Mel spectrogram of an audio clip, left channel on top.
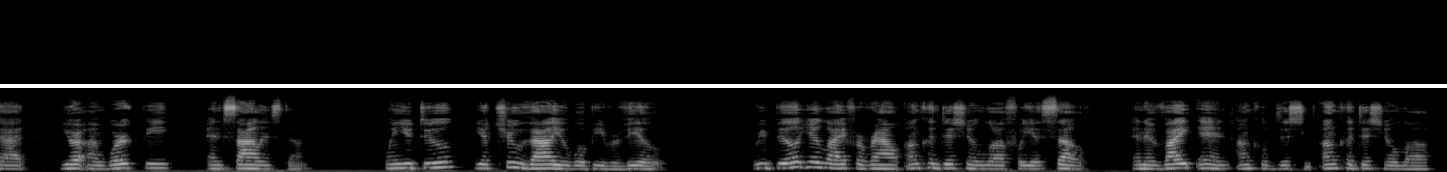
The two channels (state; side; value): silent; left; 54 dB below the other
